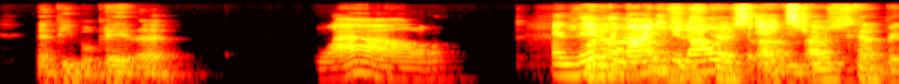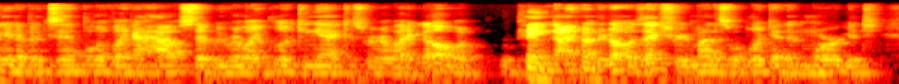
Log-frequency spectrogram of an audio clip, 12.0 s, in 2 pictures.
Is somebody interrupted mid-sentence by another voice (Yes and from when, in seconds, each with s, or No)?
Yes, from 3.9 s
